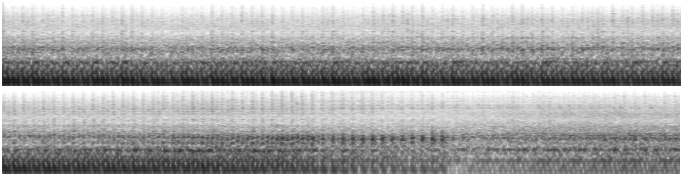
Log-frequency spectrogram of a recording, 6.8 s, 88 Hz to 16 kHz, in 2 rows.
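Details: Porsche 986 Boxster S after fitting a Spyder Performance exhaust bypass valve set between the silencer and cat: deep, steady burble at idle with an even beat and no ticks or knocks; runs healthy.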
